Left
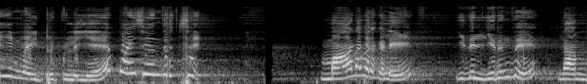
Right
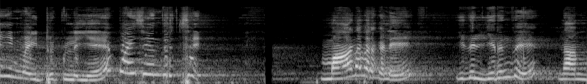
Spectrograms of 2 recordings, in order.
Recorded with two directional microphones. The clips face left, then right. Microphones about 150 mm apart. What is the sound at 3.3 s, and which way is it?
A woman's voice, 20° left (ahead or behind).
